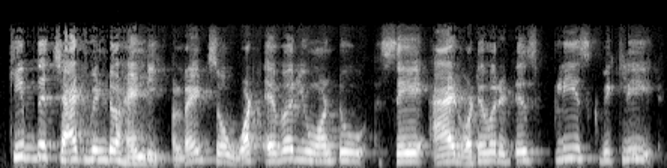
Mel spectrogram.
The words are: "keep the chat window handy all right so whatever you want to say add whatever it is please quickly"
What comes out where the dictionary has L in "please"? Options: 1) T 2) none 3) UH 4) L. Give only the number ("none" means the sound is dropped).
4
